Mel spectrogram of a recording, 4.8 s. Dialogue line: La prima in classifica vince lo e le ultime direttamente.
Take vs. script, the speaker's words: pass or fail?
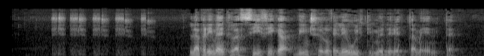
pass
